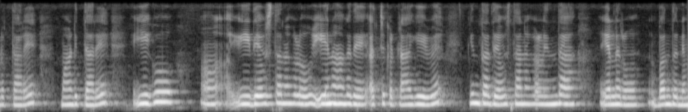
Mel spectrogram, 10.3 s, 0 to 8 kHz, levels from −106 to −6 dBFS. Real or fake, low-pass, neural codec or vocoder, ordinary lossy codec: real; 7.2 kHz; none; none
